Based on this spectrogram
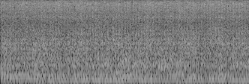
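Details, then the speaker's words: Piper Cherokee engine, less than half its life used, not flown for several years but started regularly, starting after a full restoration: lit off within about two blades into a steady, even drone with no misses, stumbles or knocks; it runs smoothly. "So I mean, just a couple seconds, and that engine lit right off like it had been flying, and I mean, lit off and ran like a sewing machine."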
